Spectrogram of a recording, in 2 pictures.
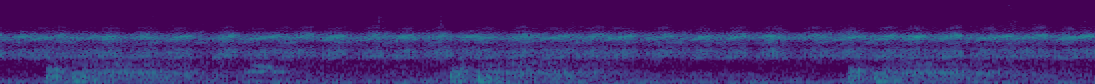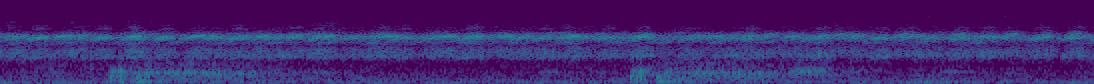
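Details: Frogs calling at night under a rising moon: a dense, steady high trilling chorus runs throughout, with lower grating croaks bursting out roughly every two seconds over it.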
